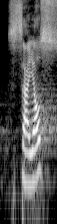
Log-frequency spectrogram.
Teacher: سین کو سیٹی کی آواز میں سختی سے اور باریک پڑھیں گے. سایوس آگے صاد ہے، صاد کو پر پڑھیں گے، ہونٹ گول نہ ہو اور سیٹی کی آواز پیدا ہو.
